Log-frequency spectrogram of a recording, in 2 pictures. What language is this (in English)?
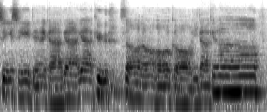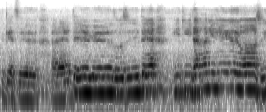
Japanese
